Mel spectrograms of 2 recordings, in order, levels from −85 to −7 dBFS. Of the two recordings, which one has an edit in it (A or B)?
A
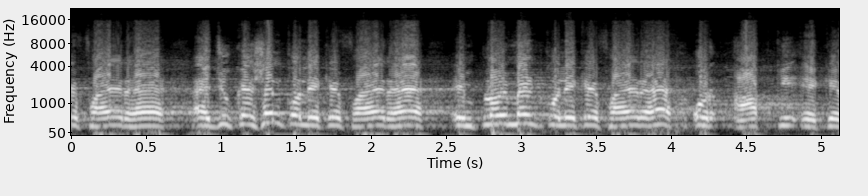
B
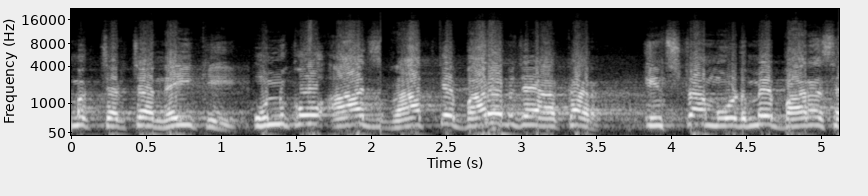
B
